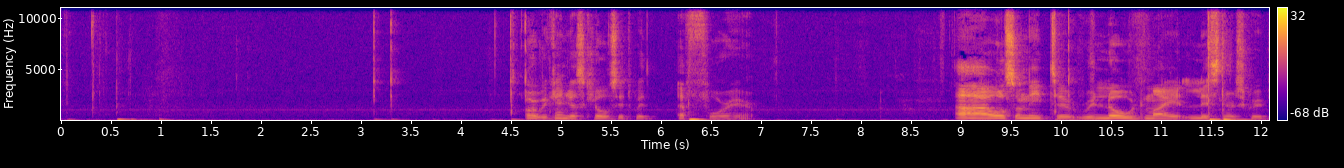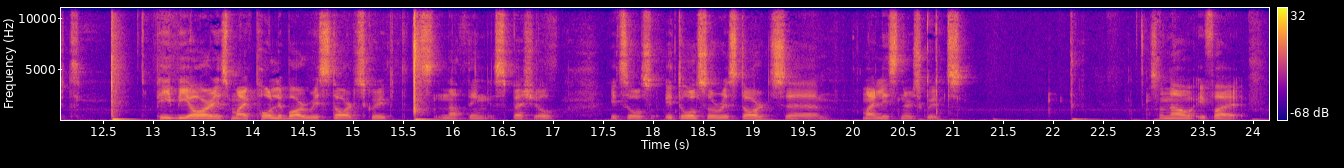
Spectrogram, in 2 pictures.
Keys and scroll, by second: 6.4 F4.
